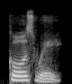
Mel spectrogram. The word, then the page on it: causeway: Indian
